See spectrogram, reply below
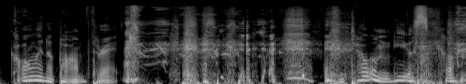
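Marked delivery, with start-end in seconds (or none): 1.3-3.2 high, giggling burst of laughter. Real, not acted. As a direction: crack up at your own joke. Laughs at his own bomb joke.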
